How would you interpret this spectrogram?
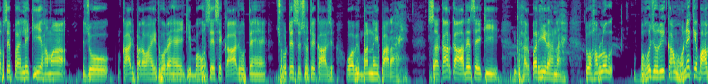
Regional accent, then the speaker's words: Hazaribagh, Jharkhand, India; ग्राम post उचागाना बिसुंगर, Hazaribagh का रहने वाला हूं।

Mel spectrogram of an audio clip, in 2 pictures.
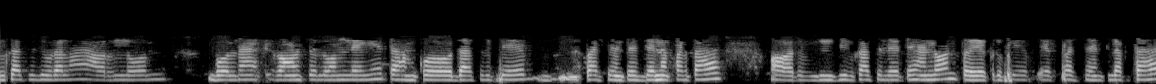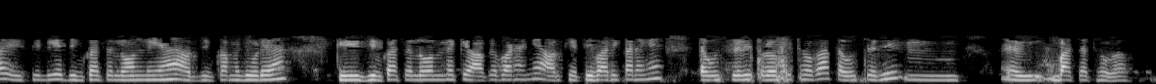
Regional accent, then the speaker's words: Bihar, India; नालंदा जिला करा ब्लॉक की निवासी हूँ।

